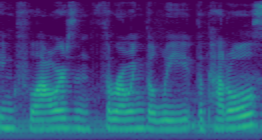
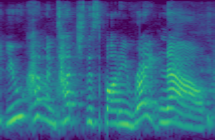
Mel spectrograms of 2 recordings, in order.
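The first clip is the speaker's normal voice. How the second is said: loud, high, laughing command; excited insistent shout; 5 semitones higher, 7 dB louder than usual. Retold or imitated. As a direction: bark it out eagerly, half laughing. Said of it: "He's like".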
